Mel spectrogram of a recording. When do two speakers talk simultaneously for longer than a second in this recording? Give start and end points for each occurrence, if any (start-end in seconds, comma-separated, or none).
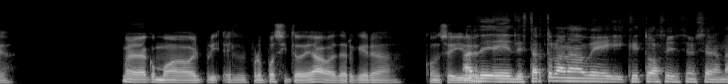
none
